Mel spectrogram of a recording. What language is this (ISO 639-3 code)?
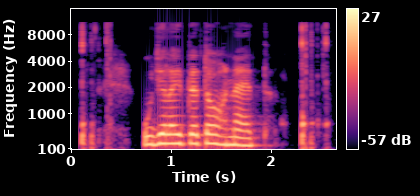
ces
